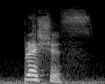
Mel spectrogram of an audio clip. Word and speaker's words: precious: corn corn shifts okay precious how many syllables again pray Shish I will stress on pray same thing applies for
